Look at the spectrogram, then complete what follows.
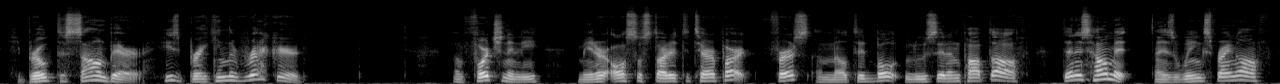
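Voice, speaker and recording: A man reading a children's storybook aloud as narrator, in an expressive style. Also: fairly high pitch, measured pace.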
